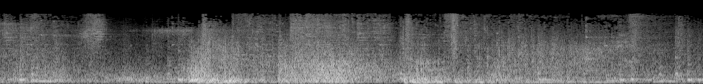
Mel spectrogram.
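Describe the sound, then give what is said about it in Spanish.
Heavy stone crashes as the giant white queen smashes chess pieces in the wizard's chess battle from Harry Potter and the Philosopher's Stone (2001). Dense, rumbling impacts run throughout, with a few louder crashes standing out near the middle. “La reina blanca destroza a un alfil. Poco después destroza a una torre.”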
